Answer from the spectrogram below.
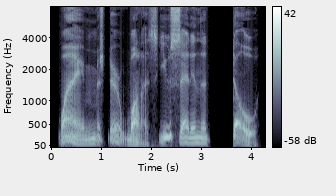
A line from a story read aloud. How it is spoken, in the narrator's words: exclaimed Frank in a queer, strangled voice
